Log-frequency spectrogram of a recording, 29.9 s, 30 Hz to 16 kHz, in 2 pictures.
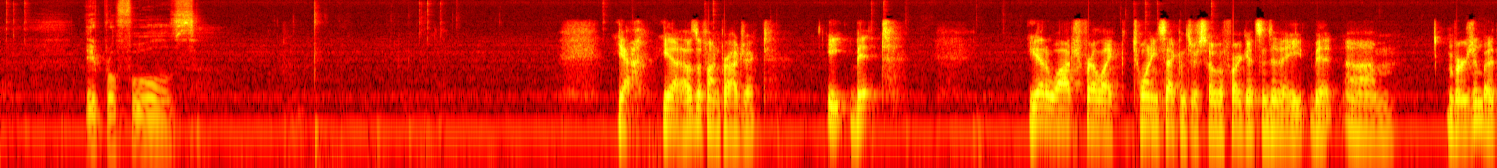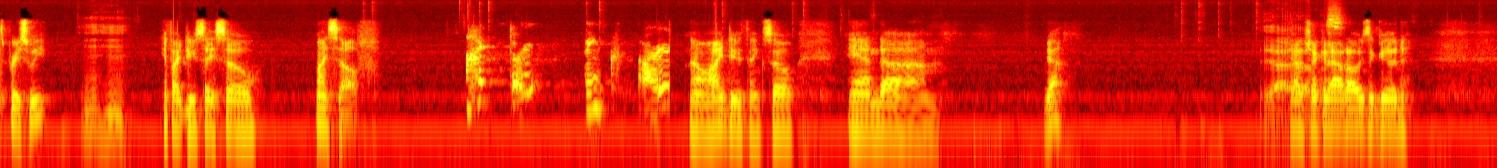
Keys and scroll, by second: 3.1-4.7 typing, 6.5 m, 10.9-11.9 typing, 13.6 space, 16.1 l, 26.4-28.2 typing, 29.2 l.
